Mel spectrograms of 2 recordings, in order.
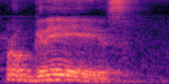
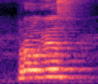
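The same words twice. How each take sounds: First: The stress is on the second syllable. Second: The stress is on the first syllable. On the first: It is used as a verb. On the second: It is used as a noun or adjective.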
